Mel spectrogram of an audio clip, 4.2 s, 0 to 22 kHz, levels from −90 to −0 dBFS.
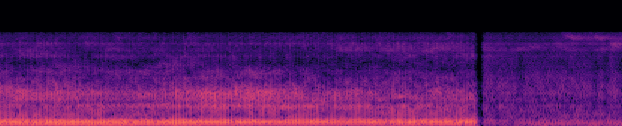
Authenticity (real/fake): fake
